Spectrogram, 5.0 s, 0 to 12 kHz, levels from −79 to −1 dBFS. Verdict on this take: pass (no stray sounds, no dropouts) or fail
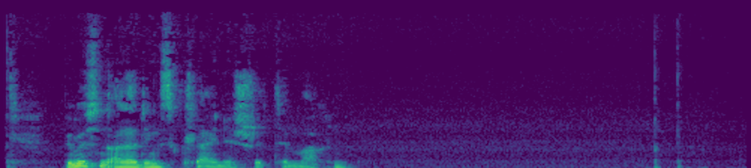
pass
